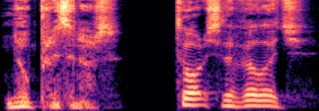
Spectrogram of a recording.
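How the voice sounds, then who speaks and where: Gravelly, swaggering mercenary gang leader. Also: male voice, mid-range voice, normal speed, darkish tone, dry recording, clean studio sound. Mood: menacing, commanding. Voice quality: raspy, gravelly. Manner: brash, sardonic, commanding, swearing freely. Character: foul-mouthed, swaggering, gruff male mercenary gang leader. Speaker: video game character voice actor. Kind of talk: game dialogue, coarse medieval banter and battle shouts.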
